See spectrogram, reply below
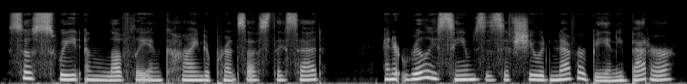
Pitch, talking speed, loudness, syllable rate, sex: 215 Hz, 190 wpm, -18 LUFS, 4.8 syllables/s, female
